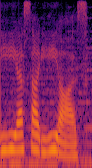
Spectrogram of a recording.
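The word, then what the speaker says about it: Isaías: the center of isaiah's which is written as isaiah's in spanish and pronounced e-s-i-e-oz was about 5 miles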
